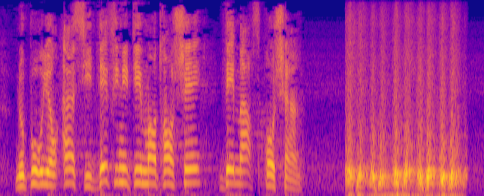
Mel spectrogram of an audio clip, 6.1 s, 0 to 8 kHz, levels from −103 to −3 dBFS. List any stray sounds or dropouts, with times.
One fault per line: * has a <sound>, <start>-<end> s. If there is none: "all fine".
* has a whoosh, 4.3-5.9 s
